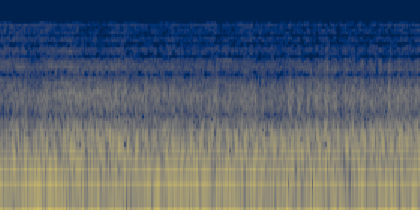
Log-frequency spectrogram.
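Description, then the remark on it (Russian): A heavy cargo helicopter carrying a Polonez car lands on the ground in an old car advertisement, its engine and rotors producing a loud, steady, low roar that fills the whole stretch without a break, with no voices. “Здесь, откуда ни возьмись, на землю садится грузовой вертолет с полонезом.”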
